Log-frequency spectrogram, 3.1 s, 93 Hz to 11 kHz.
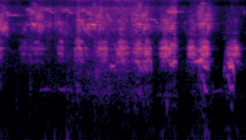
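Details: Short, nasal, reedy calls from ducks at a Welsh pond on 23/5/26, about six of them in three seconds, rising in loudness toward the end.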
